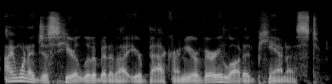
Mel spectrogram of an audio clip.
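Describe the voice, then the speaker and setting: Low-voiced man hosting a podcast. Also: animated, fast talker, a little mellow, dry recording, studio quality. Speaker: podcast host and conductor. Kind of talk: warm conversational interview. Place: backstage dressing room.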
